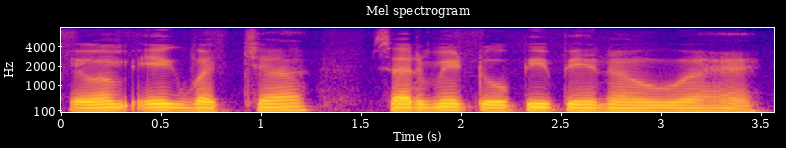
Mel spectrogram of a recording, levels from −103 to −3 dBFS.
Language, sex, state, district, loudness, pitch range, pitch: Hindi, male, Jharkhand, Ranchi, -16 LUFS, 100-115 Hz, 110 Hz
